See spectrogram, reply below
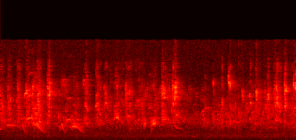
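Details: Small flock of Jungle babblers in open forest, neighbouring kin mock fighting amid constant chatter; dense overlapping harsh, scratchy notes and short squeaky chirps crowd together without pause, high-pitched and busy throughout.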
